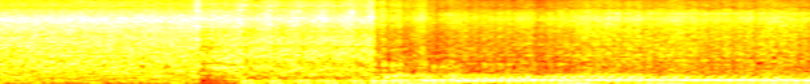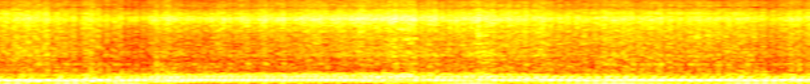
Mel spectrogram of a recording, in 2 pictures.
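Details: Turbocharged buggy, ice-cold engine after setting the fuel level lag factor to maximum smoothing: catches after a brief crank and settles into a smooth, steady idle with an even beat; idles better than ever before.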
